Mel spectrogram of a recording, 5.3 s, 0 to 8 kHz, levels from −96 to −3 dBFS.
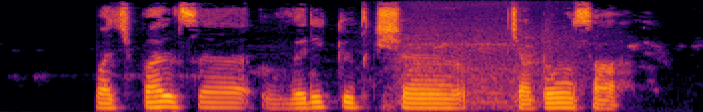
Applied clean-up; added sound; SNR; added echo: none; Engine / Mechanisms; 19 dB; none.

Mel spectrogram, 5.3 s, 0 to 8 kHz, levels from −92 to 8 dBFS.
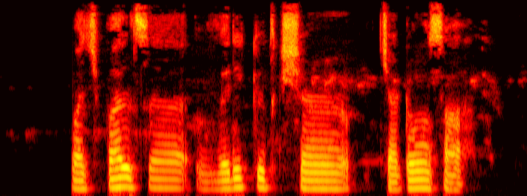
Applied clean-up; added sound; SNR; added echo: none; none; none; none.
